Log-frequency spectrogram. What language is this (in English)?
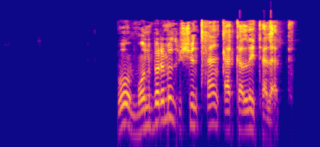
Uyghur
